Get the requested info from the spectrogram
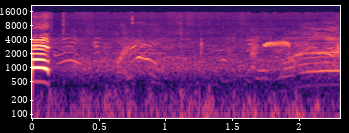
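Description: Low, steady rumble of wind on the microphone with faint voices in the background. At the very start, a loud, long, high-pitched yell from the sideline cuts off.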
